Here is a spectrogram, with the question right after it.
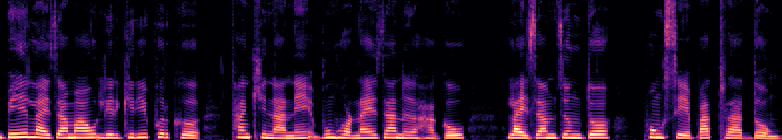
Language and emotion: Bodo, neutral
